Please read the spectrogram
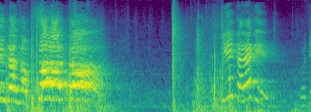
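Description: Children's voices calling out in a chanted game rhyme, fading away about two seconds in. A single sharp thud about three and a half seconds in, then a child's voice calls out again.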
